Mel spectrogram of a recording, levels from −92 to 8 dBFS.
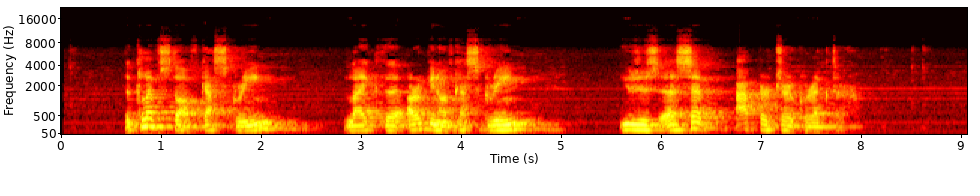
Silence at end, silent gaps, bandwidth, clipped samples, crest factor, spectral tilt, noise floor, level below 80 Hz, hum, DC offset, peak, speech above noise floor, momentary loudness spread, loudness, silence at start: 1.1 s; none; 9.4 kHz; under 0.1%; 16 dB; -4.5 dB/octave; -56 dBFS; -54 dBFS; none; under 0.1%; -2 dBFS; 40 dB; 13 LU; -16 LUFS; 0.65 s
